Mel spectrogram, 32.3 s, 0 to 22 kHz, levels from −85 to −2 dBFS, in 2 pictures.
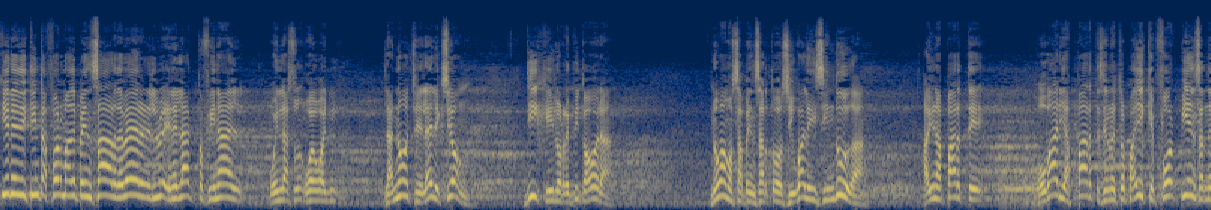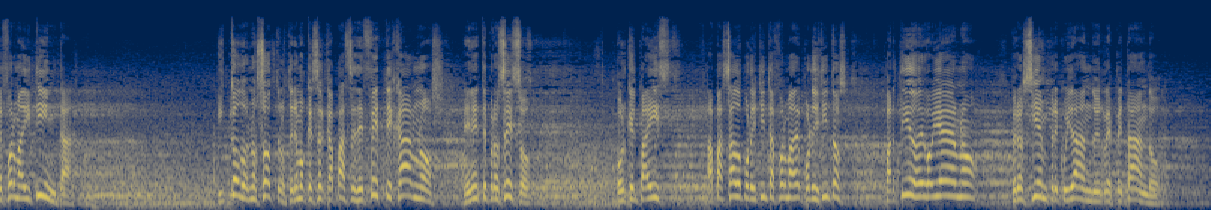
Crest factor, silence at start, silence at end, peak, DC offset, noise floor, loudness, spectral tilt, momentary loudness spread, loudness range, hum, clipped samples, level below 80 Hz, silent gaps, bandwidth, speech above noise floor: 18 dB; 0 s; 0.05 s; -2 dBFS; under 0.1%; -43 dBFS; -18 LUFS; -3.5 dB/octave; 13 LU; 3 LU; none; under 0.1%; -58 dBFS; none; 15.5 kHz; 25 dB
